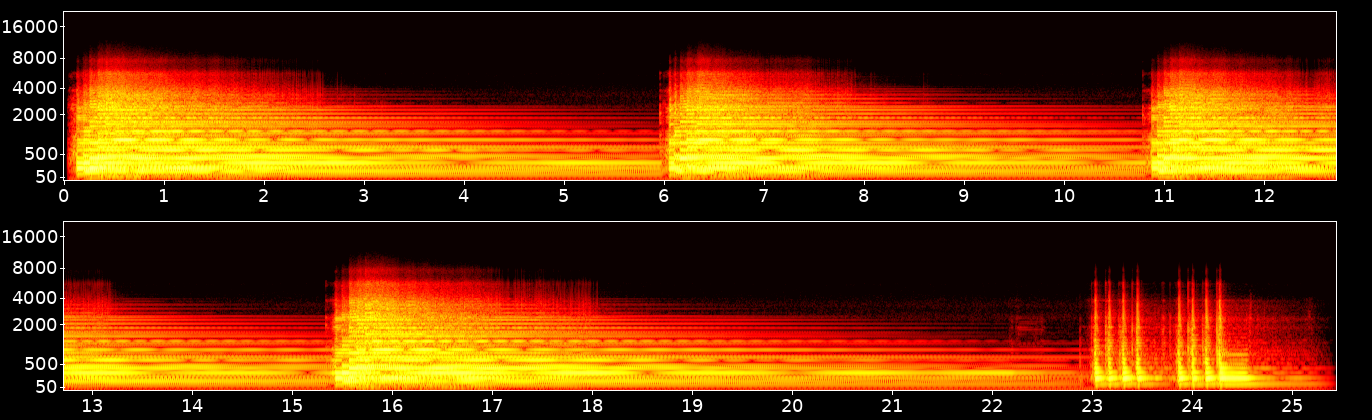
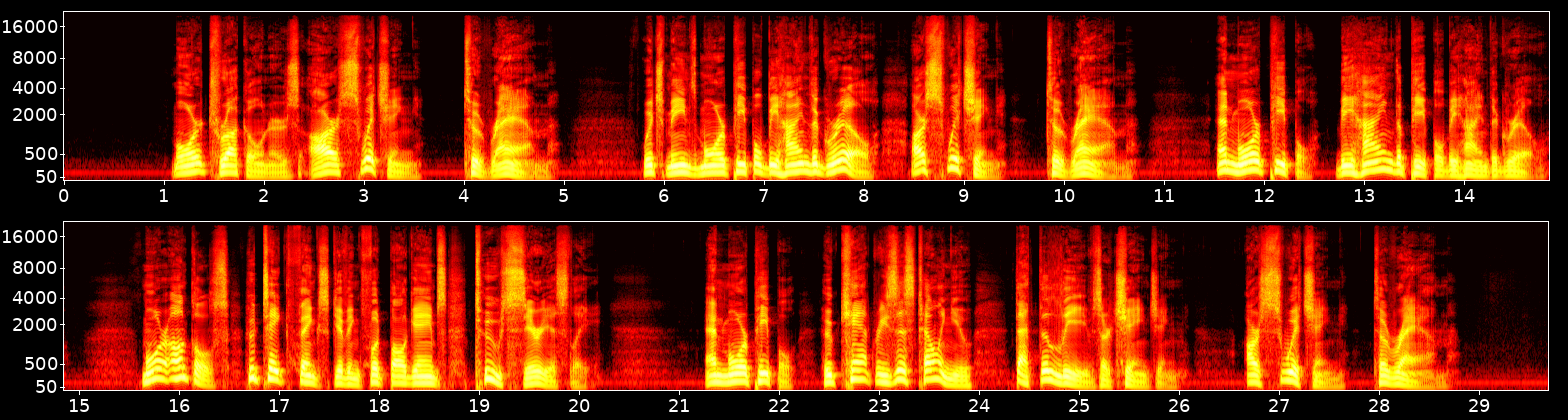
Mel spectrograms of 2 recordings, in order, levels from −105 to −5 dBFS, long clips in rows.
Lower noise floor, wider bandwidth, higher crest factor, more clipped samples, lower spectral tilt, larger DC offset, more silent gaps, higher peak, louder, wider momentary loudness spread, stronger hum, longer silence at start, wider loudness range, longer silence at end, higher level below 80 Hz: second, -49 dBFS vs -73 dBFS; second, 6.6 kHz vs 18 kHz; about the same, 18 dB vs 16 dB; neither; about the same, -7 dB/octave vs -6 dB/octave; neither; neither; about the same, -6 dBFS vs -4 dBFS; second, -23 LUFS vs -19 LUFS; first, 19 LU vs 14 LU; first, 50 Hz at -60 dBFS vs none; second, 0.05 s vs 1.1 s; first, 12 LU vs 5 LU; second, 0.3 s vs 1.2 s; second, -54 dBFS vs -46 dBFS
